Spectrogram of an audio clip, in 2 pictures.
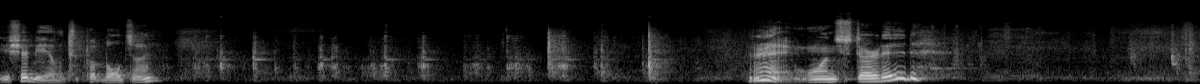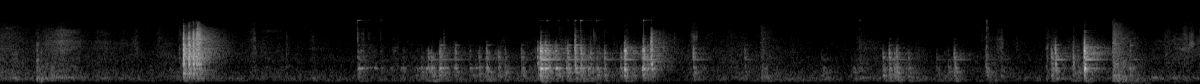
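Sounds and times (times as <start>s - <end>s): nuts and washers clinking on bolt: 15.6s - 19.6s, 20.2s - 23.3s.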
